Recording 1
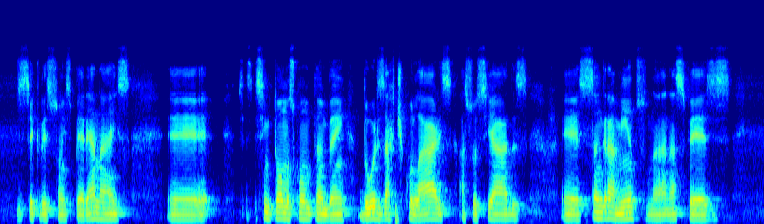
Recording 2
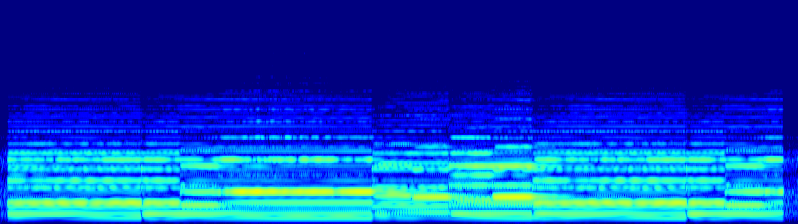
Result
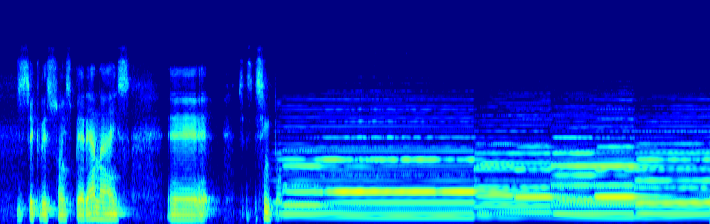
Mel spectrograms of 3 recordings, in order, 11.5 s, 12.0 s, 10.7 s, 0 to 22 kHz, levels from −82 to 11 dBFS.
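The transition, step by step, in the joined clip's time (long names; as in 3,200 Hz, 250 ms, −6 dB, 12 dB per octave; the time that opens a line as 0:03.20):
recording 1
0:04.14: continue with recording 2 from 0:02.61, crossfade 0.30 s quadratic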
